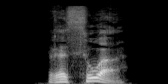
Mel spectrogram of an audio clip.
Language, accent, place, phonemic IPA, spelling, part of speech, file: German, Germany, Berlin, /ʁɛˈsoːɐ̯/, Ressort, noun, De-Ressort.ogg
- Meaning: department, area of operations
